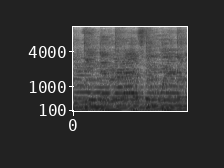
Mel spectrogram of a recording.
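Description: A woman singing a country song over backing music with guitar, holding long, gently bending notes.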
